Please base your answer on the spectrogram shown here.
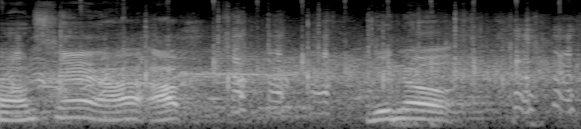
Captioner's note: applause; laughter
